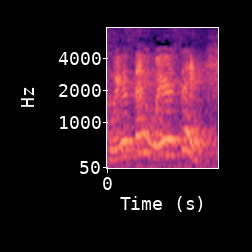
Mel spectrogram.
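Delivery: acting out an insistent search; retold urgent demand. Going all in his pockets, retold urgent demand.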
